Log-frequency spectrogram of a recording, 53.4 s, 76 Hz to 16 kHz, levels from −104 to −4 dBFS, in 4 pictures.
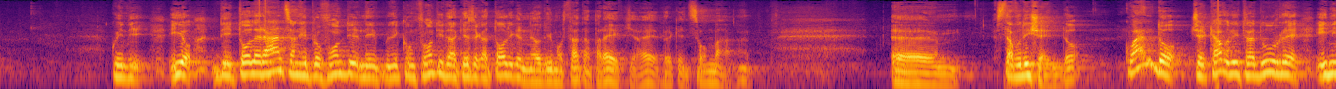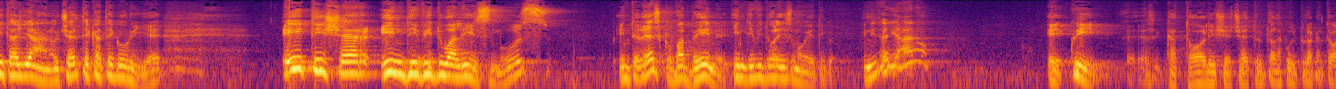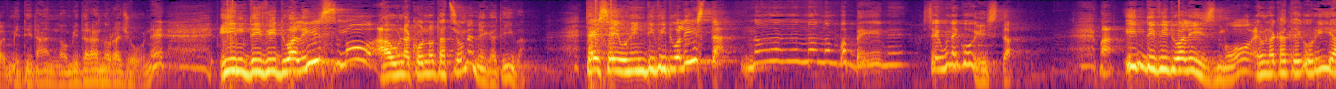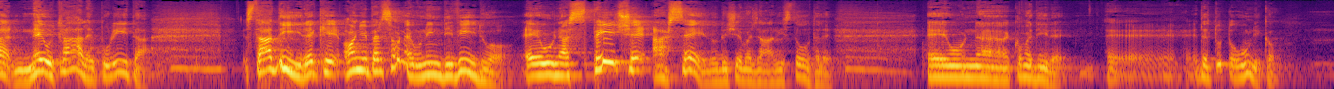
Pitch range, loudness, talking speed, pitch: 160-245 Hz, -15 LUFS, 120 wpm, 190 Hz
